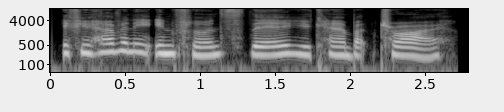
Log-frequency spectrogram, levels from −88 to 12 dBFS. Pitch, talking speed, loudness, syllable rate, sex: 240 Hz, 215 wpm, -16 LUFS, 5.5 syllables/s, female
